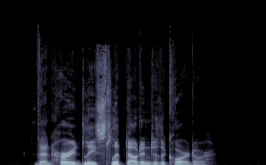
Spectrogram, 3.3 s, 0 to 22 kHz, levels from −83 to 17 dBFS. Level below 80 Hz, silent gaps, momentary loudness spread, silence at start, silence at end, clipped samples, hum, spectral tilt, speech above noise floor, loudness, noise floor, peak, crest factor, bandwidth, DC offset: -46 dBFS; none; 12 LU; 0.45 s; 0.75 s; under 0.1%; none; -5.5 dB/octave; 63 dB; -20 LUFS; -83 dBFS; -4 dBFS; 18 dB; 16.5 kHz; under 0.1%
